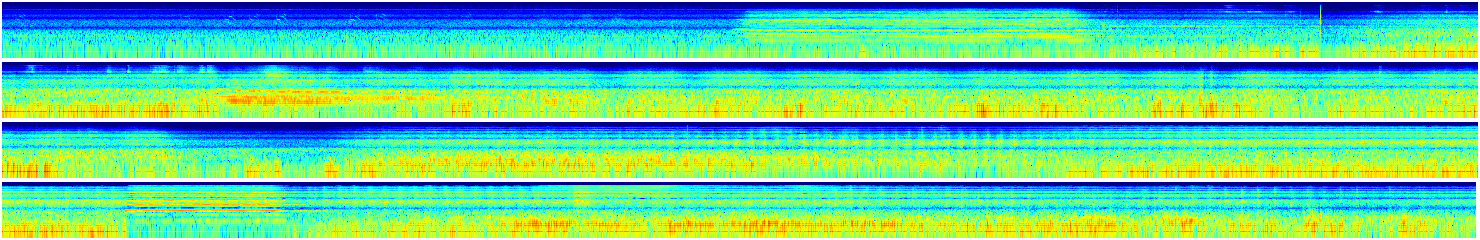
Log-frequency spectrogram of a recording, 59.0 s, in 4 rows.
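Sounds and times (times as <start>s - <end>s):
diesel locomotive running: 0.0s - 59.0s
locomotive horn: 7.3s - 11.1s, 16.8s - 19.4s, 45.5s - 47.6s
train wheels clicking over rail joints: 10.9s - 31.5s, 32.8s - 59.0s.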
